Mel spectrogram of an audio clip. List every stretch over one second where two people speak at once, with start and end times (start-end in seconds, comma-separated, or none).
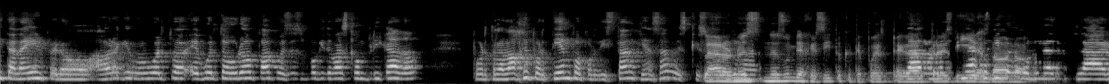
9.0-10.4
